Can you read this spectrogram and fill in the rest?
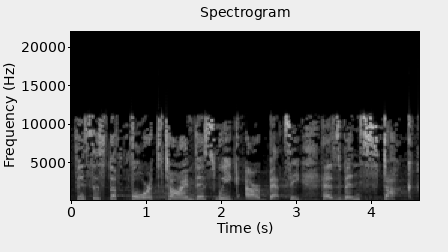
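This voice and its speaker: Radio play: actress as exasperated 1870s farmer's wife, high voice, drawn-out scolding, live theatre echo. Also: female voice. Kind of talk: live radio drama acting. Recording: echoey hall, live stage performance.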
